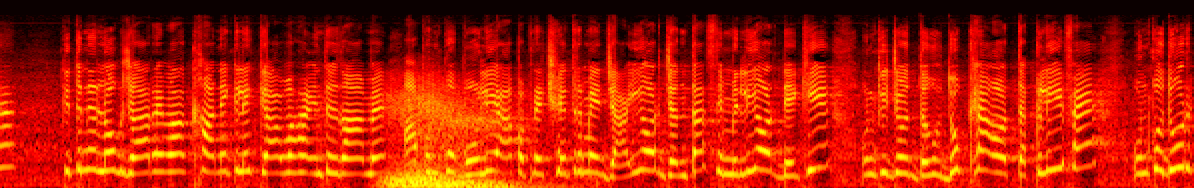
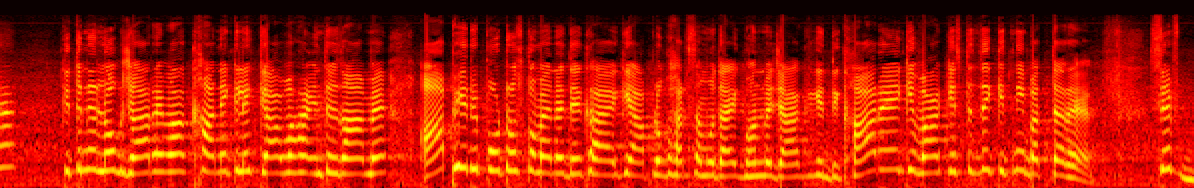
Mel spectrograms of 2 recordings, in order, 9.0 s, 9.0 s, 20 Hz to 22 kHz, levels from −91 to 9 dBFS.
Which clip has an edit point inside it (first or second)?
first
